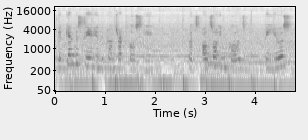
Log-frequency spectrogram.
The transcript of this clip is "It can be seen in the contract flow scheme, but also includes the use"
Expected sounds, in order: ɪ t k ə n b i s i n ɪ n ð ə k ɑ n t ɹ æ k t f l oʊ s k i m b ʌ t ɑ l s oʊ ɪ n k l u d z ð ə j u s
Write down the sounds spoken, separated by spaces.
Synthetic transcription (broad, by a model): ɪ t k ə n b i s i n ɪ n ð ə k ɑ n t ɹ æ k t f oʊ s k i m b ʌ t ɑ l s oʊ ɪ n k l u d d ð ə j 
